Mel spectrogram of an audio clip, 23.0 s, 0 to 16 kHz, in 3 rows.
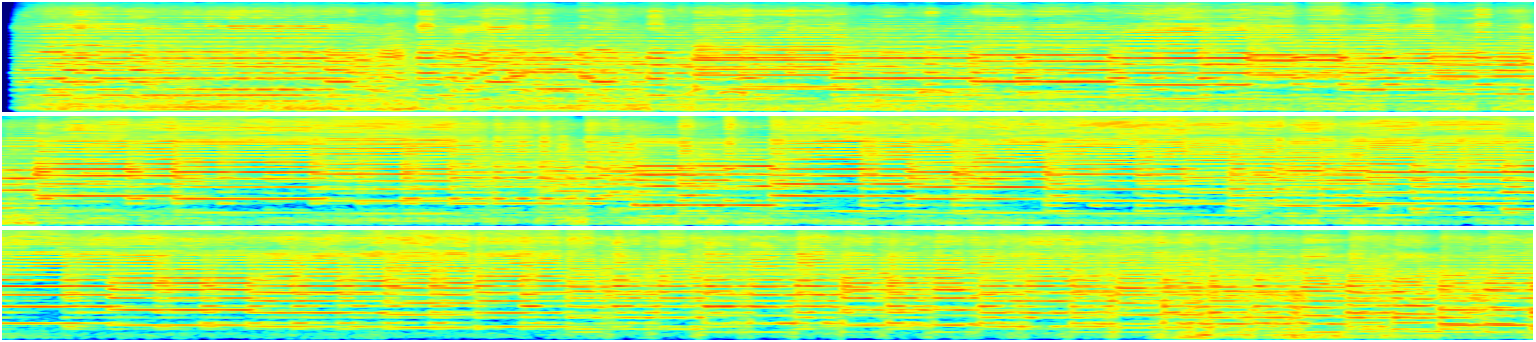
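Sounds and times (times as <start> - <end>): bus horn playing melody: 0.1 - 22.9.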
